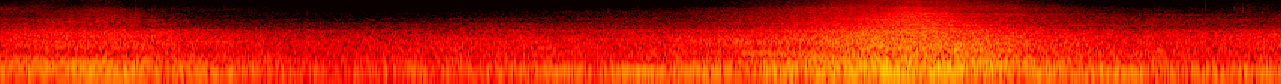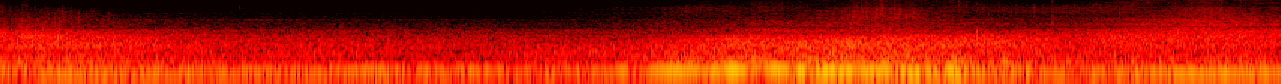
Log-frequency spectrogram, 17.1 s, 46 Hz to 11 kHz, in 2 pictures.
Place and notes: Rijeka, Croatia - Snow on road
Snow on road 2009
December 2009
